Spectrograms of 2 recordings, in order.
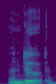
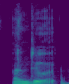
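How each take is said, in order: Both takes have the same delivery.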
